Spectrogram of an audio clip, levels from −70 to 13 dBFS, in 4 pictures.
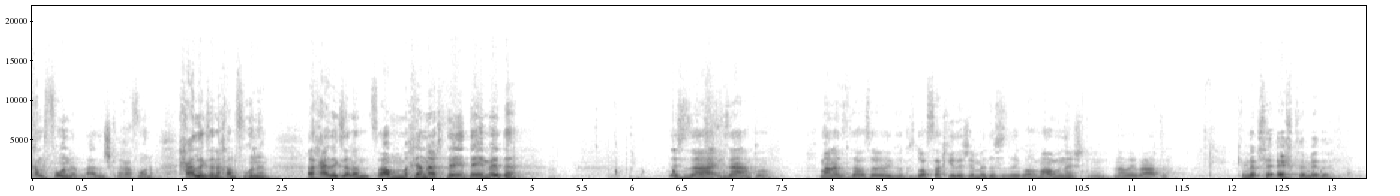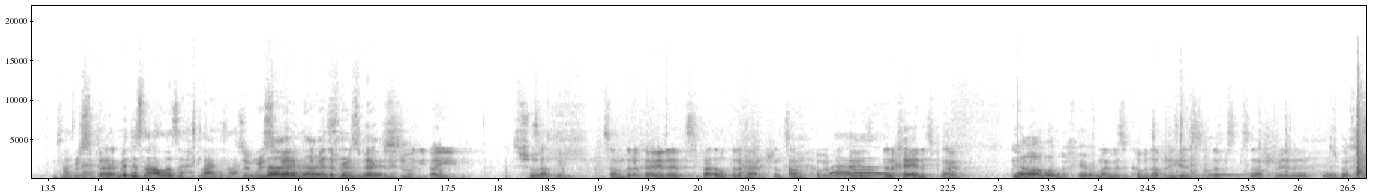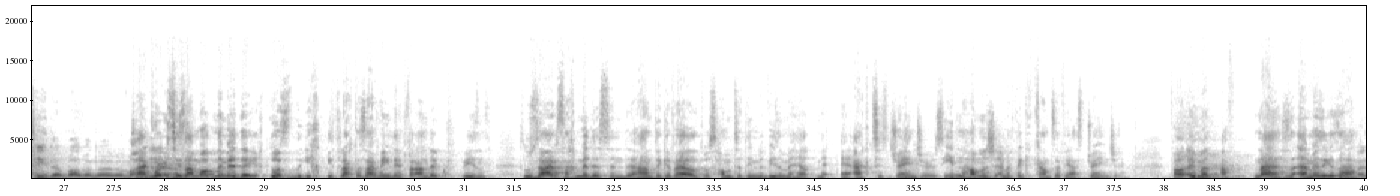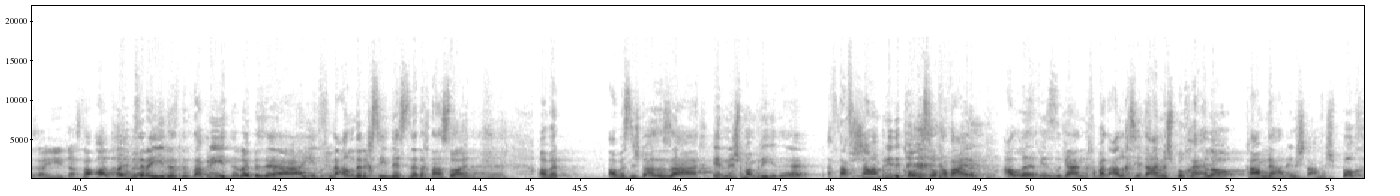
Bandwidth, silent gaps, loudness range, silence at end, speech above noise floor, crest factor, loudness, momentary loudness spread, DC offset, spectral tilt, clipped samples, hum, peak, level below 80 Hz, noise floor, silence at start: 17.5 kHz; none; 10 LU; 0 s; 32 dB; 20 dB; -20 LUFS; 15 LU; under 0.1%; -5 dB/octave; under 0.1%; none; 0 dBFS; -56 dBFS; -52 dBFS; 0 s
